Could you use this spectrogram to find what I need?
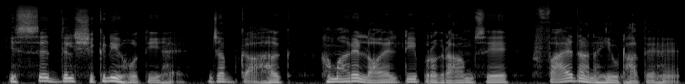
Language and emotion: Urdu, sad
